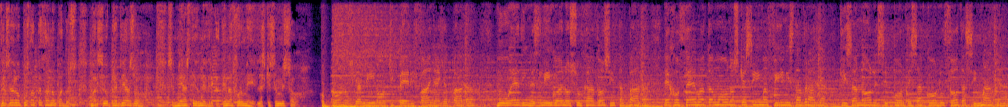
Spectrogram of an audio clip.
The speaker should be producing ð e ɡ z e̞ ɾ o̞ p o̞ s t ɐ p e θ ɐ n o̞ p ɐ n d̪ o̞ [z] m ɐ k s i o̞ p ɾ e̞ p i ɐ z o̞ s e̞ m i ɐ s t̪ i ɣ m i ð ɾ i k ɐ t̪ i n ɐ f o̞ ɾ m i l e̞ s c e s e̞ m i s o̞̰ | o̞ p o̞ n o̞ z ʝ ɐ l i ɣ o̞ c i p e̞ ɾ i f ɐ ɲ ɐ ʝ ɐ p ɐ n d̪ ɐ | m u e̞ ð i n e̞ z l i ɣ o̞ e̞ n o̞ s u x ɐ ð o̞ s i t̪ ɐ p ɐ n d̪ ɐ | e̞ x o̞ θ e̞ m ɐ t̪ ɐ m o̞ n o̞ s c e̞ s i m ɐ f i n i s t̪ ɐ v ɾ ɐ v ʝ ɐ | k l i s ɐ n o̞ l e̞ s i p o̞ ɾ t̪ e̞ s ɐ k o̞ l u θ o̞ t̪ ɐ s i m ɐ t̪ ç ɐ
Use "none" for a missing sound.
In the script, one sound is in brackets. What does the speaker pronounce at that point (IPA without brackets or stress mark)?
s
